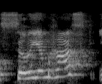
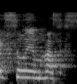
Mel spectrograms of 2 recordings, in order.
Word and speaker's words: psyllium: Okay, psyllium is spelled with a P.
